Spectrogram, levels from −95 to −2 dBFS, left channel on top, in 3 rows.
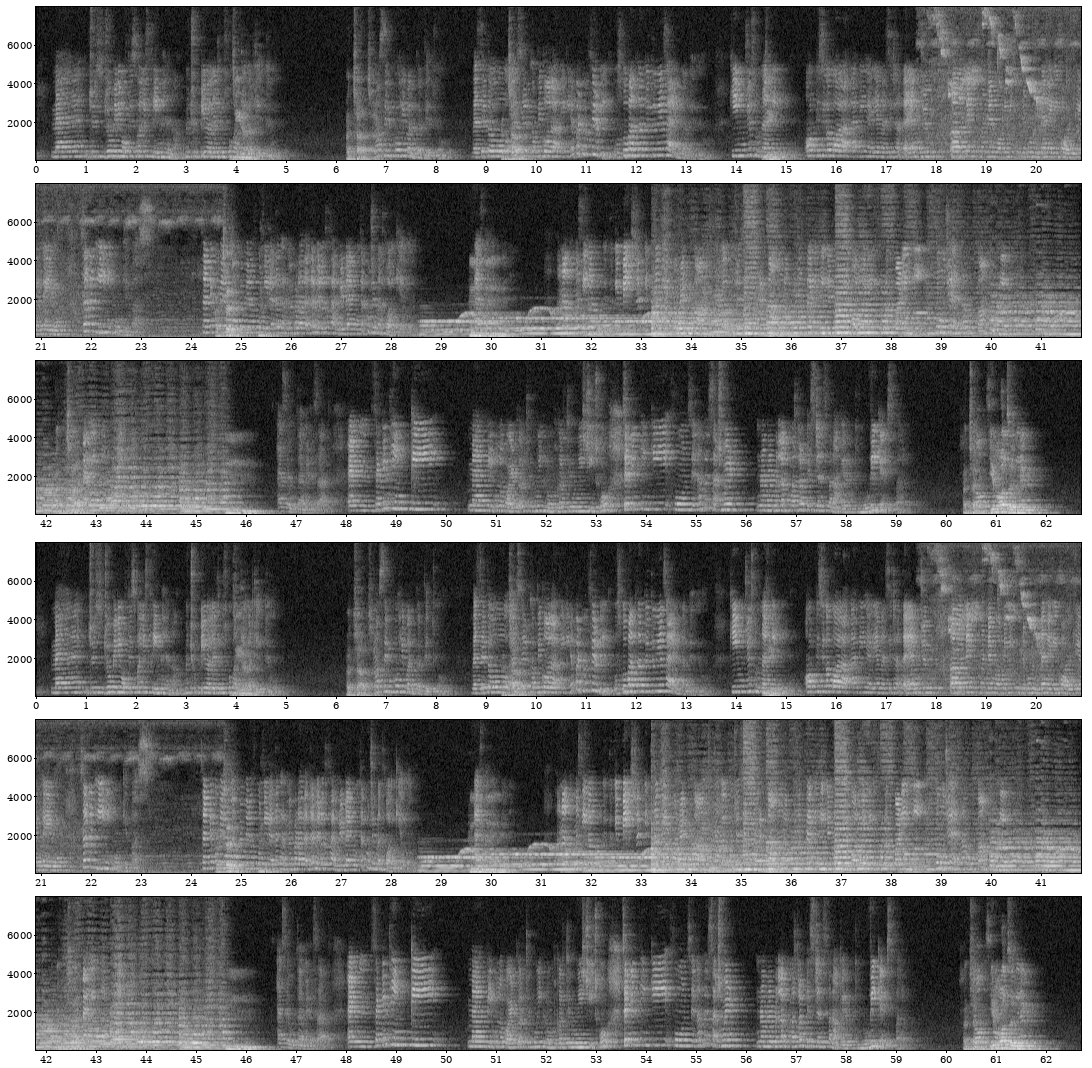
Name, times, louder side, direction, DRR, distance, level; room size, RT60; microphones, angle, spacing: voice 1, 0.3-4.8 6.7-8.2 8.7-23.2 24.2-28.5 29.7-30.4 31.1-40.4 42.5-44.3 46.6-49.8 50.4-55.8 56.2-59.2 60.5-61.7, right 1 dB, 35° right, -3 dB, 0.5 m, -32 dB
voice 2, 3.9-4.3 6.2-6.8 9.5-9.7 14.5-14.8 24.5-24.9 25.3-25.6 29.6-30.3 42.2-42.7 45.6-46.3 60.3-61.7, equal, 85° left, -3 dB, 0.7 m, -25 dB
sound 1, 17.6-24.6, left 2 dB, 30° left, 0.4 m, -37 dB
sound 2, 28.5-45.6, right 1 dB, 80° right, 0.5 m, -25 dB
2.3 x 2.3 x 2.4 m, 1.3 s
head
